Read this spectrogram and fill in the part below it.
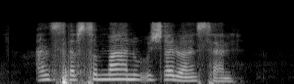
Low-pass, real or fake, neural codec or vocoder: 7.2 kHz; fake; codec, 16 kHz in and 24 kHz out, 0.8 kbps, FocalCodec, streaming, 65536 codes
